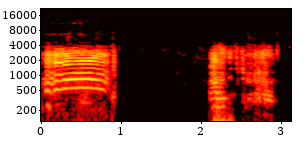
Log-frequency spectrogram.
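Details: Goat having its horns cut, held tightly, giving one loud wavering nasal bleat lasting about a second, followed after a pause by rougher strained sounds and voices.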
